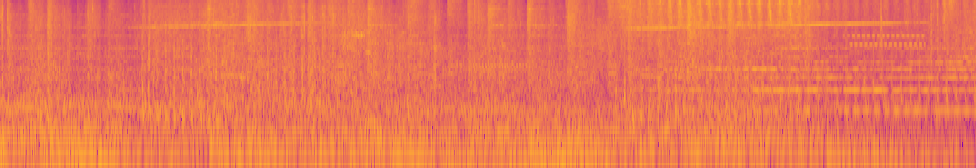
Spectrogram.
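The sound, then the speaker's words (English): A loud, steady helicopter roar with rapid rotor chop as a helicopter lands on a roof during a fight in an action movie scene, mixed with booms, crashes and bursts of action noise; high tonal whines rise toward the end. “kind of movie, where a, where a Jason Statham type is like running around uh, fighting off bad guys, and a chopper is is landing on the roof where he's having this fight.”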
